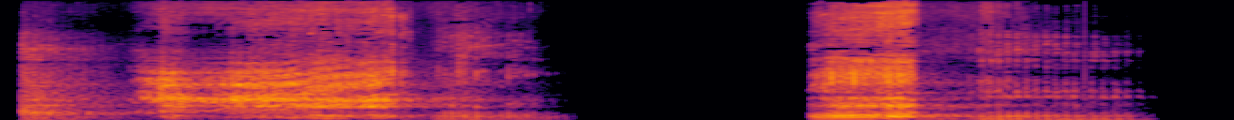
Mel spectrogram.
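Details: Tiger growling in two bursts: a long, rough, low rumble of about two seconds, a pause, then a shorter, louder snarling growl with a harsh, noisy top.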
